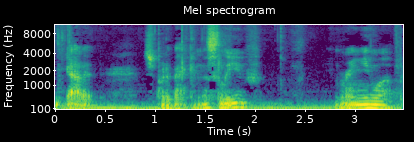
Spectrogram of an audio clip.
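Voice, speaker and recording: A man soft-speaking and whispering in an ASMR role-play as a laid-back, friendly record store clerk, repeating phrases in casual sales patter. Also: lowish voice, steady tone, normal speed, vocal fry, noisy background.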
